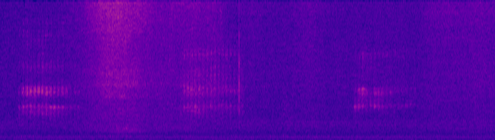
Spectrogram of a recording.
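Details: Steady low purring from Sumomo, a pet female Ragdoll, at bedtime. The rumbling continues without a break, and a few short, soft, higher-pitched scratchy noises occur in the room around it.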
